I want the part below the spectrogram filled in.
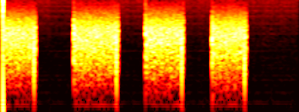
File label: Airports 122.7, Radio; KSTE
